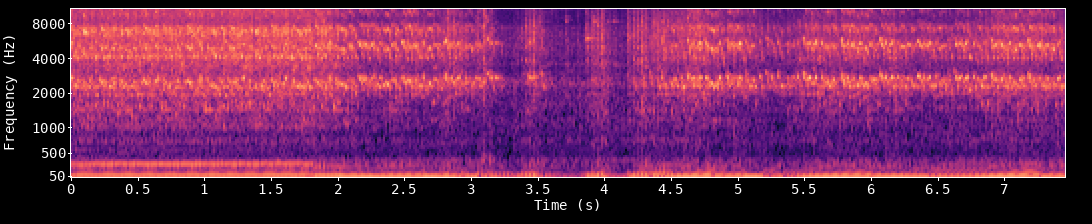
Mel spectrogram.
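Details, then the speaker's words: 1953 Willys CJ3B stored for years, cranking on dirty 2-year-old ethanol fuel with the choke being set: a steady, chirpy bird-like squeal holds during cranking, then uneven running takes over as it starts; squeal source unclear. "dang it is your choke on where's the choke at I don't know where the choke is right here crank it sounds like birds"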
